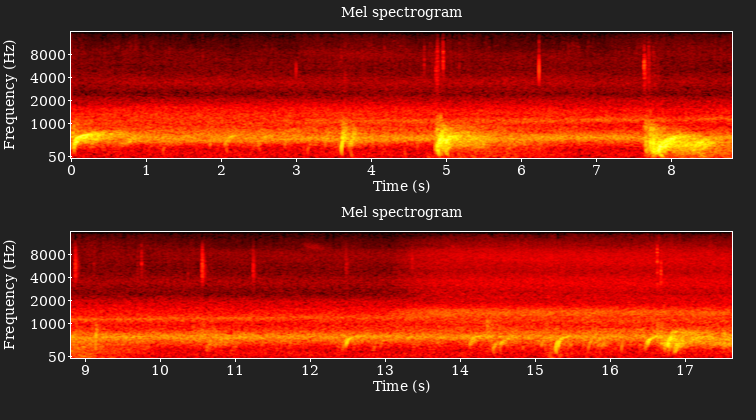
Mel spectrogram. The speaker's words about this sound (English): The sounds come from seismic recording stations in North America and Central Asia. Frog-like burps you could hear are earthquakes, large ones followed by the chirps of aftershocks.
